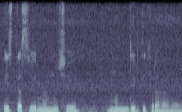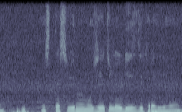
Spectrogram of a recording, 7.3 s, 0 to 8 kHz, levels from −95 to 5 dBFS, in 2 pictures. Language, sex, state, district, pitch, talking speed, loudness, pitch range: Hindi, male, Goa, North and South Goa, 120 Hz, 140 wpm, -27 LUFS, 115-125 Hz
